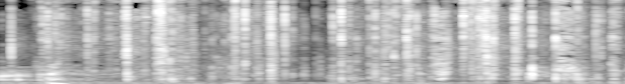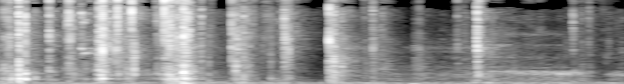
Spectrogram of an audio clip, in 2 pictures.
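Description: Foil-wrapped trading-card pack being torn open and crinkled by hand, a rapid, irregular crackling that thins out and quietens after about four seconds.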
